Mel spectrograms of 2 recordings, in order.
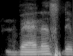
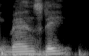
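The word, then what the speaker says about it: Wednesday: ये जो वेडनेसडे कुछ लोग बोलते हैं, कुछ लोग डी निकाल देते हैं, उनको मालूम है डी साइलेंट है तो लोग वेनसडे बोलते हैं, लेकिन वेनसडे भी रॉन्ग है, वो न के साथ जेड साउंड मिक्स हो जाएगी, वेंसडे इंग्लिश में वो करेक्ट है।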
